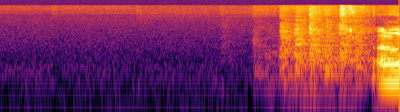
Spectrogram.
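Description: Near silence for over a second, then a soft hiss and a woman's voice starting to speak just before the end.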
